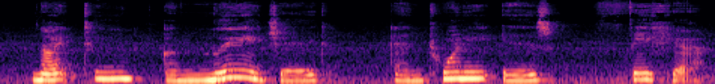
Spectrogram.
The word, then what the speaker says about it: fiche: 17 a shocked jeg, 18 a hawked jeg, 19 a knee jeg, and 20 is fiche. Fiche. You'll also hear some people pronounce this fiche.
